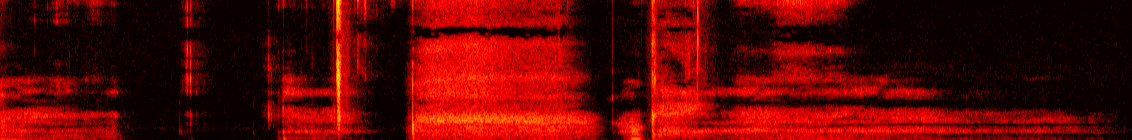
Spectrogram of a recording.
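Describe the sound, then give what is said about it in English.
A big, drawn-out yawn, a long breathy exhale lasting several seconds and slowly trailing off, preceded by a few small mouth clicks and quick intakes of breath. “That's a big yawn. I'm really yawning big time here.”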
